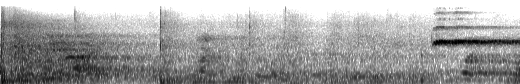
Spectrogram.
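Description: A ball thuds off a player's foot.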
